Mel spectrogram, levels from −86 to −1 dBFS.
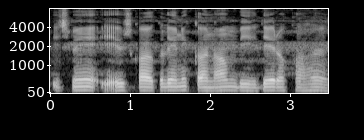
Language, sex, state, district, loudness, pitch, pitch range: Hindi, male, Haryana, Charkhi Dadri, -20 LUFS, 115 Hz, 110-120 Hz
